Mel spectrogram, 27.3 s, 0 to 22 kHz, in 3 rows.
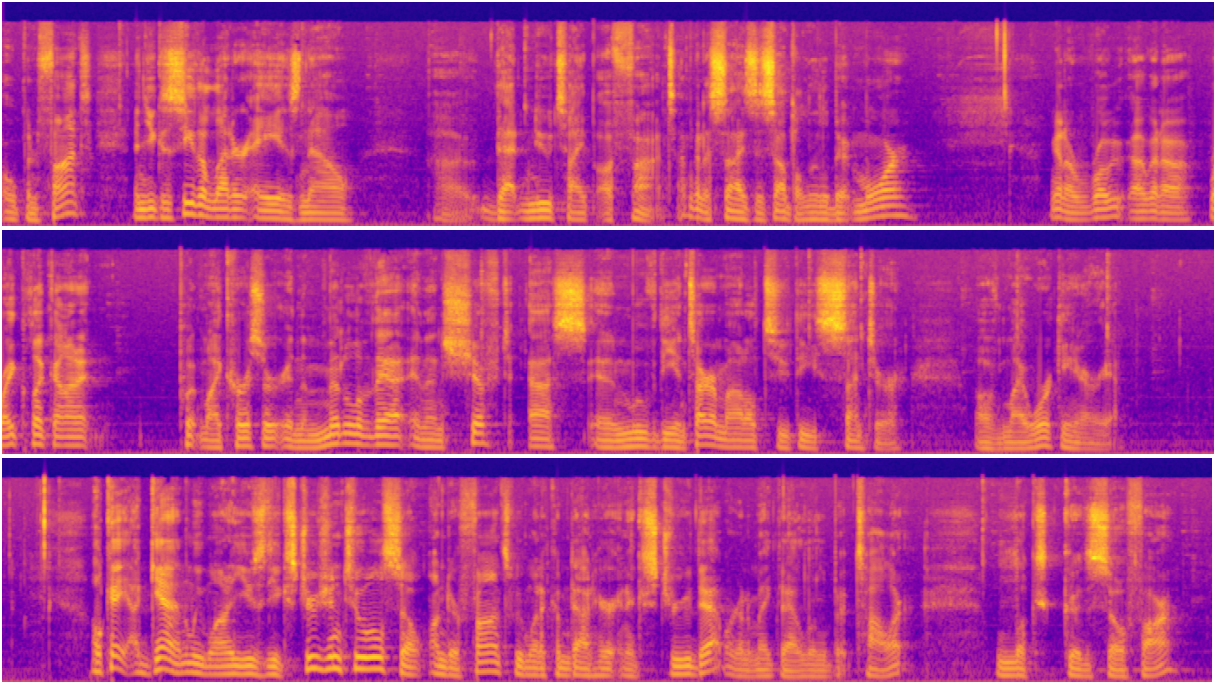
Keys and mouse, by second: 0.9-1.5 middle drag, 2.3-4.3 middle drag, 7.8-10.0 right drag, 15.3-15.7 middle drag, 16.7-17.4 middle drag, 18.6-19.0 middle drag, 19.6-20.3 middle drag, 24.0-25.2 drag, 25.6-26.8 middle drag.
